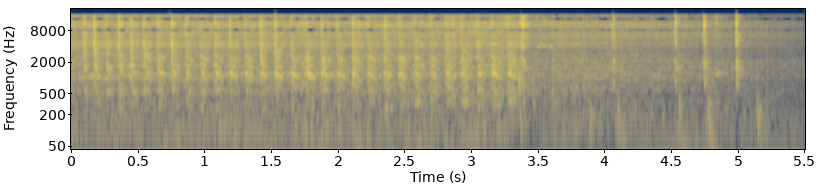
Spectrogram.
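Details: 1986 Dodge D150 Royal SE, 225ci six-cylinder, after installing a new-old-stock carburetor: steady starter cranking at about three beats a second with no firing, then stops; fuel starvation from the new carb's stuck float needle, fixed by fitting the old needle and seat.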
